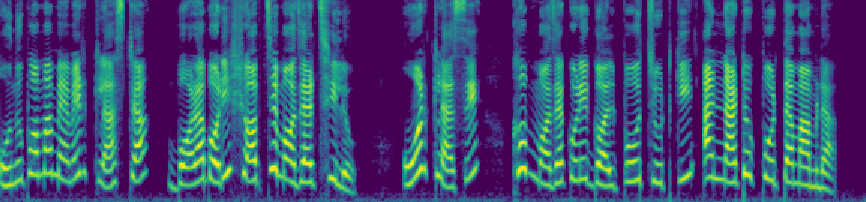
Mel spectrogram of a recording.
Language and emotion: Bengali, happy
